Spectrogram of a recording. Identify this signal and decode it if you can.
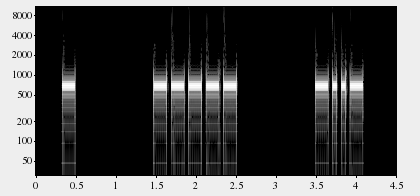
Morse code, heard as a keyed tone, about 22 wpm, spaced as for 8 wpm, 700 Hz. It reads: T0X
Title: USA Call Signs - 4 Characters - 6x Character Spacing - 22wpm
